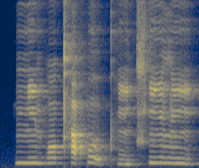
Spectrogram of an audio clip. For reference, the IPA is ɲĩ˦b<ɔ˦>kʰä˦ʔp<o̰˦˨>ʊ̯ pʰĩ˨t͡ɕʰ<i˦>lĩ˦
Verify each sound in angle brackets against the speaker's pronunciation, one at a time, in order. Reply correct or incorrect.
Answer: correct, correct, incorrect: ĩ˦

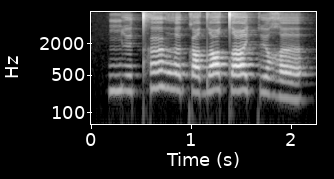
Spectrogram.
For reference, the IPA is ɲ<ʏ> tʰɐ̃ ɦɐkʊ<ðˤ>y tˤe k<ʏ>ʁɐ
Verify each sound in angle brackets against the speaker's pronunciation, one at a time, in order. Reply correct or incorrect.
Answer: correct, incorrect: dˤ, correct

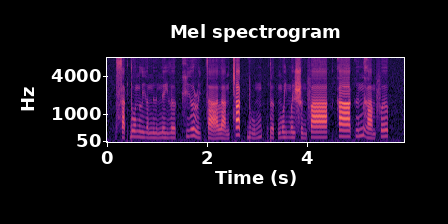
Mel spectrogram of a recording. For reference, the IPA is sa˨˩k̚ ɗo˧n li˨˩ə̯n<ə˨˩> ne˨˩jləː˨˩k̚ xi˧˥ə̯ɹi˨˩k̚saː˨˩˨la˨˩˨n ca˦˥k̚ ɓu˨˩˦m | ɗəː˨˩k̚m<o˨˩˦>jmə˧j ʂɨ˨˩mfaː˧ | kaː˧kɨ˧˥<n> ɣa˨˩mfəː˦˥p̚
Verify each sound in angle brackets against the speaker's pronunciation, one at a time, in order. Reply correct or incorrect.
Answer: incorrect: ɨ˨˩, incorrect: o˧, correct

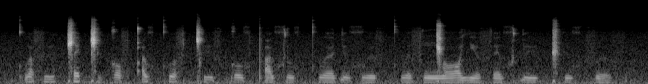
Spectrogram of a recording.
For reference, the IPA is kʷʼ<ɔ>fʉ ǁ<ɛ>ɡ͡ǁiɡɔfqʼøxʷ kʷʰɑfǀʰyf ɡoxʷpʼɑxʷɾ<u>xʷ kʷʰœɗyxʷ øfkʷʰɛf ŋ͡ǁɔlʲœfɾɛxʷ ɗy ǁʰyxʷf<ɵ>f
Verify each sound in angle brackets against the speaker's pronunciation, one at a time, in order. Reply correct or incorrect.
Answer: incorrect: ɑ, correct, incorrect: ø, correct

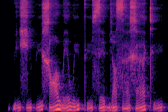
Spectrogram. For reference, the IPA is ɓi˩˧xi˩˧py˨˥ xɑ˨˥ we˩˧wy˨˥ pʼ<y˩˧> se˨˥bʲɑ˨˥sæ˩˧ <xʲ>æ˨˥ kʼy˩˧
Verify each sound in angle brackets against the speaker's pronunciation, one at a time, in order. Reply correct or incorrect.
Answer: correct, incorrect: x

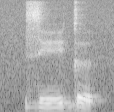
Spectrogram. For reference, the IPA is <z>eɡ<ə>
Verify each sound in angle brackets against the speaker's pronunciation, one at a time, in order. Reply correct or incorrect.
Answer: correct, correct

